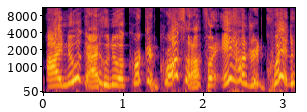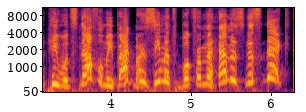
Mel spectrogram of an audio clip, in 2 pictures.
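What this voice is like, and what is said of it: Put-on accent drifting into Grover voice. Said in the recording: “You can't say it without doing the accent ... Every time you do an impression, it just goes to Grover.”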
